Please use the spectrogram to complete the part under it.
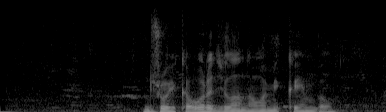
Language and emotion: Russian, neutral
